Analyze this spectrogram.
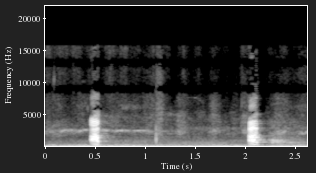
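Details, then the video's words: Macy, a Yorkshire Terrier, barks at the neighbour's two dogs in a 'battle of the bark'. There are two sharp, high barks about one and a half seconds apart, with a faint tap between them over quiet background hum. "Macy the Yorkie is out for a Battle of the Bark"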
